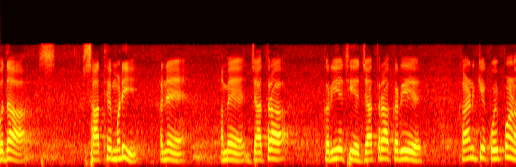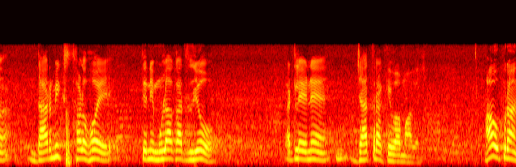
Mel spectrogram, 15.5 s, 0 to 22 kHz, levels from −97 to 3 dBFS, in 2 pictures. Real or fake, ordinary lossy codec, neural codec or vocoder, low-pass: real; none; none; 7.2 kHz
